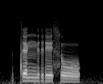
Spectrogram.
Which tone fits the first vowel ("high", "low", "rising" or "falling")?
high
